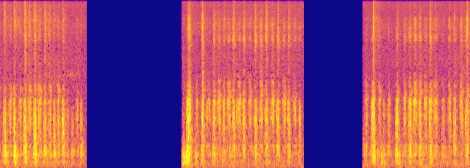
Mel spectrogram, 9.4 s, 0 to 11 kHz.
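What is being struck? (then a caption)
Paper scratch card with latex coating scraped by a coin. A coin scratches the latex coating off the symbols of a flat, thin cardboard £15 National Lottery Luxury Lines paper scratch card held by fingertips. Three bursts of quick, dry, rasping strokes are separated by silent pauses, each stroke a short, papery scrape that stops without ringing.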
